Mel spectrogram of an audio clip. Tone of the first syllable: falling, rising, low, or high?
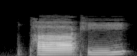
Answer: low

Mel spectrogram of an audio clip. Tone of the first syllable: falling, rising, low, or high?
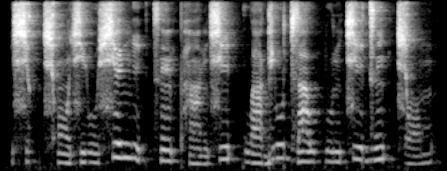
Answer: low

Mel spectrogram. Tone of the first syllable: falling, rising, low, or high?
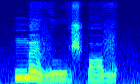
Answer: falling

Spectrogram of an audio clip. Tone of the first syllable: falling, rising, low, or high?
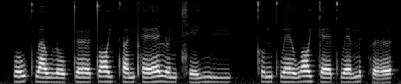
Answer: rising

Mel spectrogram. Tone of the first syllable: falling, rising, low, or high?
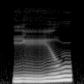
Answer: rising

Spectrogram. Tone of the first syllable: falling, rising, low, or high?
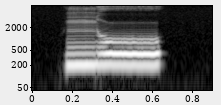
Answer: high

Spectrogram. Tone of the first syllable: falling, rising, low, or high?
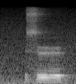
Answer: low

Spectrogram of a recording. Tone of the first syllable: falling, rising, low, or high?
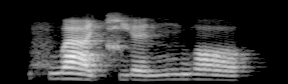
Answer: falling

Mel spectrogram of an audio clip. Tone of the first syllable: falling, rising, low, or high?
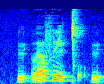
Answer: low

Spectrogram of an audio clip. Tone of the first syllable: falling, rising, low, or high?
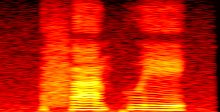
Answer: low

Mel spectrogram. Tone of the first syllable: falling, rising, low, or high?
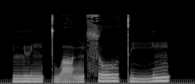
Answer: high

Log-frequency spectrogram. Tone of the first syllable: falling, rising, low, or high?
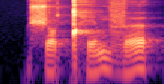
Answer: low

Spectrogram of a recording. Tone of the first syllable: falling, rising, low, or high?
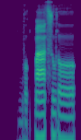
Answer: low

